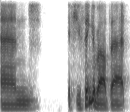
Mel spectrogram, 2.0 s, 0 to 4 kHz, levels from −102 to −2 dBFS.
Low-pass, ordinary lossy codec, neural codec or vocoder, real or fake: 3.6 kHz; Opus, 32 kbps; none; real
